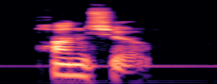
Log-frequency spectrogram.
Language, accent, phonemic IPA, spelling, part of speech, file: English, US, /ˈpɑn.t͡ʃoʊ/, poncho, noun, En-us-poncho.ogg
- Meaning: 1. A simple garment, made from a rectangle of cloth, with a slit in the middle for the head 2. A similar waterproof garment, today typically of rubber with a hood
